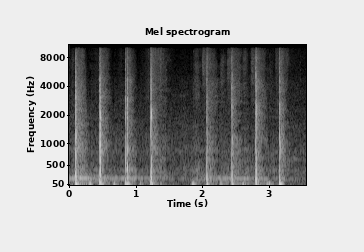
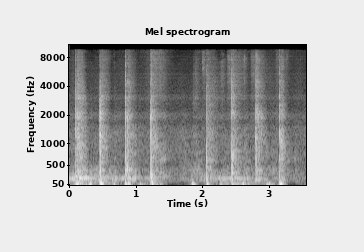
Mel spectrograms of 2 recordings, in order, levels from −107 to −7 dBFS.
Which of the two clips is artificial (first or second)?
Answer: second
